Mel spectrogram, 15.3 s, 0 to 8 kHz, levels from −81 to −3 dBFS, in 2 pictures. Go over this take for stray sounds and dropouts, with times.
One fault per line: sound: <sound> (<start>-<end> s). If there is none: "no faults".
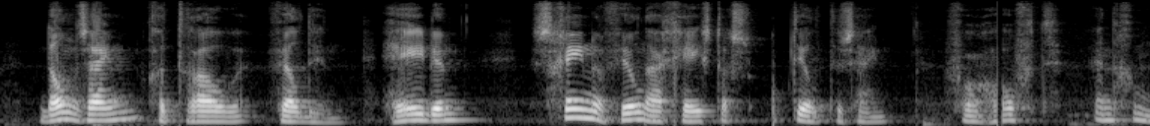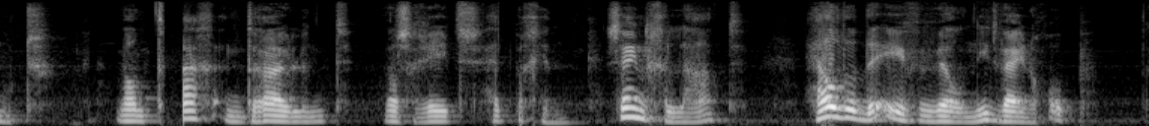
sound: dropout (6.6-6.7 s)
sound: dropout (8.8-8.9 s)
